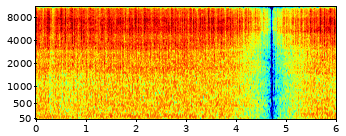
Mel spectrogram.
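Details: 1926 Hart-Parr 16-30 tractor, first run in over a decade after six months of work; heavy, slow, even thumping with steady firing and no misses or knocks, running healthy.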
